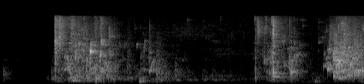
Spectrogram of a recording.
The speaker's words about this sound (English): I'm getting in the tub now, folks. Got to get the equipment set up here. Do-do-ba-boo. Okay. And I am now stepping into the tub.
